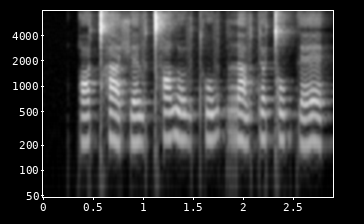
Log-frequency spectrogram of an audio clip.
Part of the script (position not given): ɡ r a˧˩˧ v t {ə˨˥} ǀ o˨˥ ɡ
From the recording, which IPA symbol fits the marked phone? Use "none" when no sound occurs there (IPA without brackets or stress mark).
œ˨˥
